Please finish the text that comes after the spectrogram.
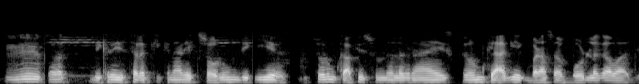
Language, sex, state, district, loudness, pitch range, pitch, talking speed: Hindi, female, Bihar, Araria, -16 LUFS, 100-110 Hz, 105 Hz, 255 wpm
